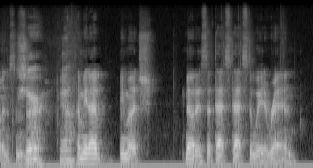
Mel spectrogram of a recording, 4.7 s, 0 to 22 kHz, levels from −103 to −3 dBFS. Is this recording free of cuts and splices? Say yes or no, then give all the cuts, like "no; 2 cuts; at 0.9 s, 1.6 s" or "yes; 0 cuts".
no; 2 cuts; at 1.8 s, 3.5 s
